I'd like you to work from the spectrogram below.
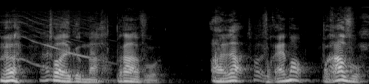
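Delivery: loud, sarcastic, put-upon bravo. Showing how a child who messed up the walls is ironically praised: ironic bravo. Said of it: "nous utilisons notre bravo de façon ironique".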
